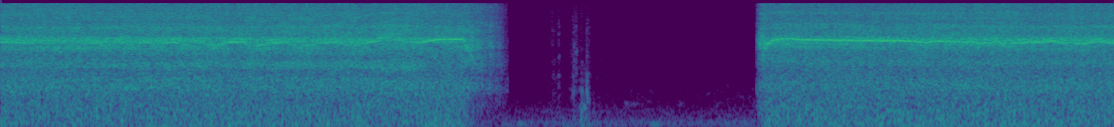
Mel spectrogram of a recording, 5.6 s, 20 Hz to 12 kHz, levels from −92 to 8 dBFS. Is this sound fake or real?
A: real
